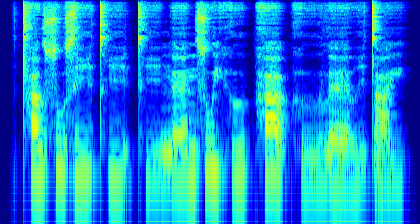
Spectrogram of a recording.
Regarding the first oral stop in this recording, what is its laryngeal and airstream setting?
aspirated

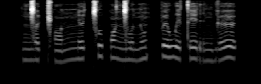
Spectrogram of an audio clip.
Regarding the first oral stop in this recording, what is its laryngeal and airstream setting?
click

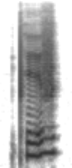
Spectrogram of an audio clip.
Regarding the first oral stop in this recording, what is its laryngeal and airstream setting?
aspirated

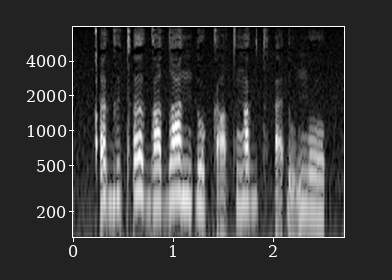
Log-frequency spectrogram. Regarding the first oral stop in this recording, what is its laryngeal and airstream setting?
ejective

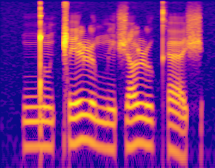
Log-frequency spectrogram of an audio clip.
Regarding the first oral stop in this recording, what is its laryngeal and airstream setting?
click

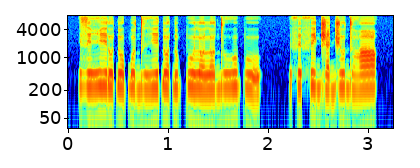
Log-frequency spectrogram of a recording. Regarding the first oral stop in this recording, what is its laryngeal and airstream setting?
implosive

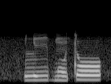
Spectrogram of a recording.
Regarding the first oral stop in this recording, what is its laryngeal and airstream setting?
implosive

